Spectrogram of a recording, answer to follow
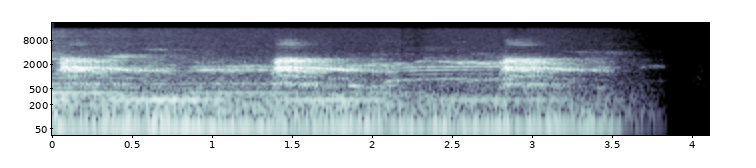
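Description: Podcast segment jingle: music with a held chord underneath and three loud call-like sounds about a second and a half apart, fading out just before the end.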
